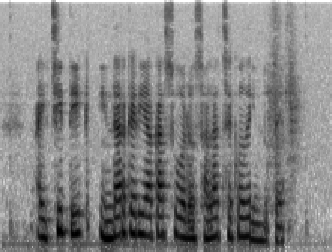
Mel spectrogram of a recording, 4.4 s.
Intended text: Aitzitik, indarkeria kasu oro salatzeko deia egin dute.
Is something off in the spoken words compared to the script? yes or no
yes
